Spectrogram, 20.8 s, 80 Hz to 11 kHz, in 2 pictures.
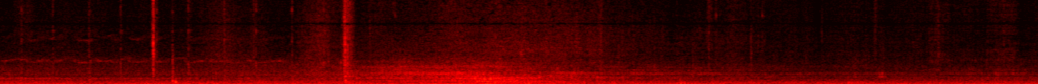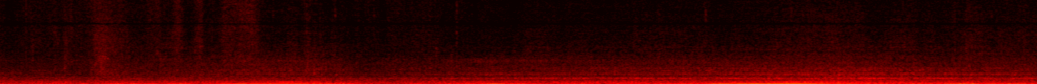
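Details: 2004 VW Passat 1.9 PD TDI rolling cold in neutral, windows down: faint high constant whistle over road noise, unaffected by RPM, stopping below 1 mph. Exhaust gases leaking through a cracked flexible section next to the catalytic converter.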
